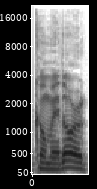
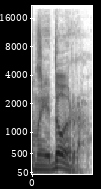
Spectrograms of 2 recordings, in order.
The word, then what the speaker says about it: comedor: So that's where the word comedor comes from. Okay. And the sounds like you're putting the accent on the last syllable of comedor. Yeah, it goes on the last syllable, on the O. So comedor.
